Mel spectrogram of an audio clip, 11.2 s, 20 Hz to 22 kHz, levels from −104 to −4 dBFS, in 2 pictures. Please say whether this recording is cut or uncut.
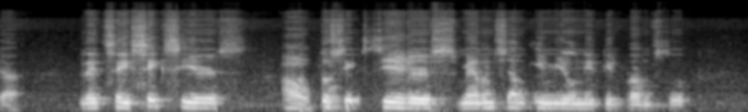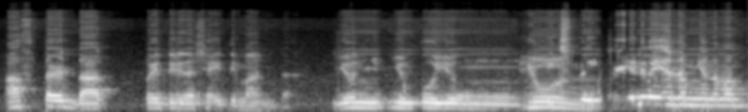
cut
